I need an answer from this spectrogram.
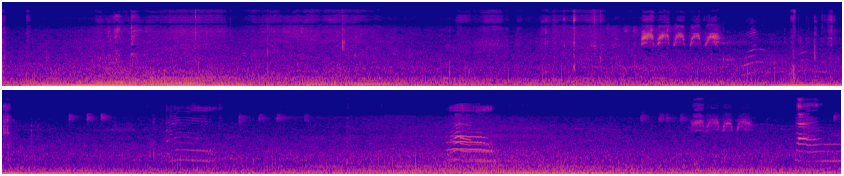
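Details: Hungry stray kittens on an Istanbul street meow on seeing the person who feeds them. A few short, tonal mews come late in the clip over constant loud traffic rumble and passing vehicles.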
